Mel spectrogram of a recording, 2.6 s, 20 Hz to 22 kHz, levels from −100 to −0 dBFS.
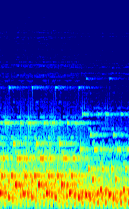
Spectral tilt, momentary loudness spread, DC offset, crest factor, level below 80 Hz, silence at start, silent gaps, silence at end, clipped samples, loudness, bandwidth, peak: -13 dB/octave; 2 LU; under 0.1%; 12 dB; -54 dBFS; 0 s; none; 0 s; under 0.1%; -18 LUFS; 4 kHz; -6 dBFS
